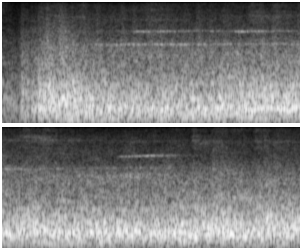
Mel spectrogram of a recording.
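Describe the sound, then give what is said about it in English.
Steady, loud rumble of an underground train carriage carrying standing passengers as it runs along the tracks, with faint high wheel squeals drifting in and out over the constant roar. No voices. “Hero looks a million miles away as he stands with other passengers in an underground train carriage.”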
